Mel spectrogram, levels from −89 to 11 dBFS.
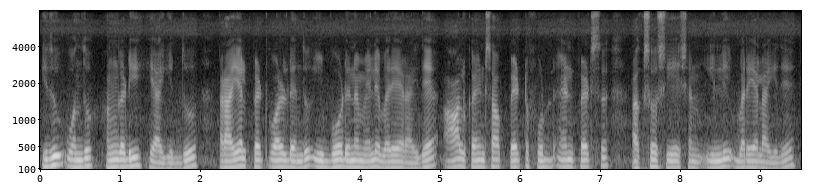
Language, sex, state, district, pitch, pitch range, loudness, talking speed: Kannada, male, Karnataka, Koppal, 125 Hz, 120-135 Hz, -16 LUFS, 140 wpm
